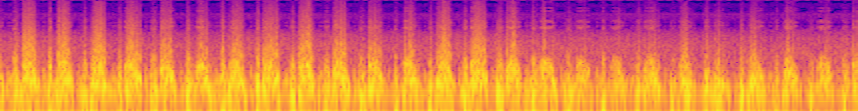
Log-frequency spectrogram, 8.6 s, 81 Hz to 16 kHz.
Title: 11 weeks pregnant ultrasound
